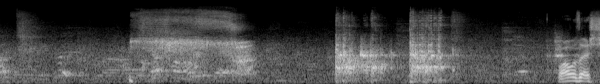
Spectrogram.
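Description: A lifter straining through a heavy incline barbell bench press: a long forceful hissing exhale about a second and a half in, then strained grunting breaths a couple of seconds later, with metal clinks of the loaded bar and plates against the rack.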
